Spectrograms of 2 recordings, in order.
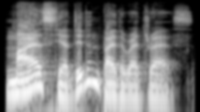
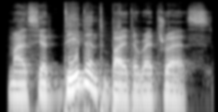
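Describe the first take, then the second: First: The word Marcia carries the strongest stress. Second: The word didn't carries the strongest stress. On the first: It was this person and not someone else. "Na primeira sentença, estou falando da Márcia" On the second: She looked at and tried it but did not buy it. "o que eu estou dizendo é que ela não comprou"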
